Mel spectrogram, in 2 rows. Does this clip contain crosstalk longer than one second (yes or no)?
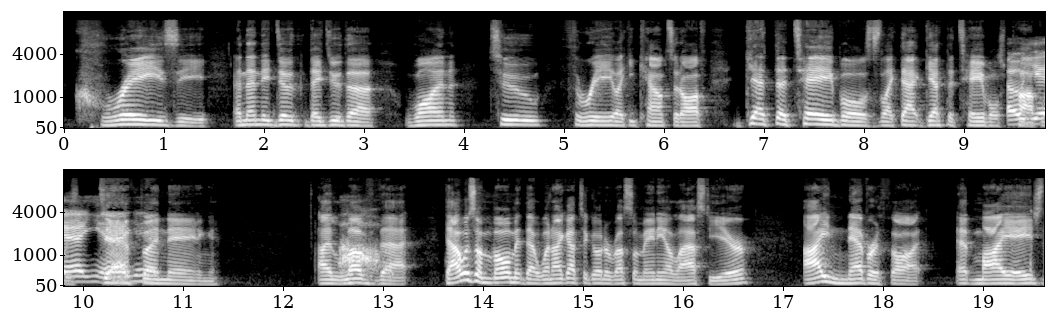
yes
